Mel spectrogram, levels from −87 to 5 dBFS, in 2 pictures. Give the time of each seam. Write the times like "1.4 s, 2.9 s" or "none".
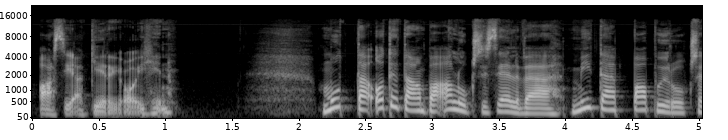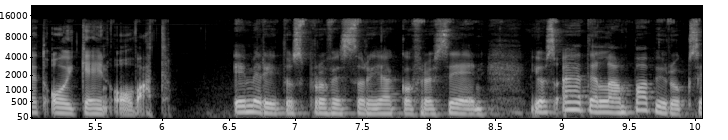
none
